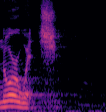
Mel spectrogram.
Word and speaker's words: Norwich: It's spelled Norwich, but they pronounce it Norwich, and it's where that they make that Coles mustard.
